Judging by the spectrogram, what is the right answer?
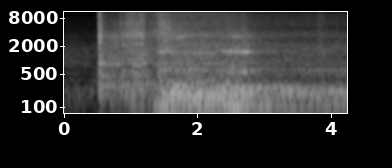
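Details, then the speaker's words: Chevy C10 V8 with Flowmaster 70 series muffler and electric fans, at start-up: fires into lumpy idle with faint thin supercharger-like whine; owner says alternator has been whining, unconfirmed. "I don't know if y'all heard that whine right there, but my alternator's been whining. Sounds like a supercharger."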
